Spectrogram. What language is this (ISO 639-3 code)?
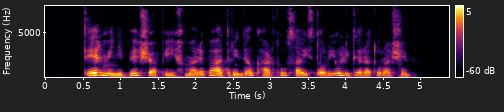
kat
